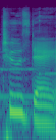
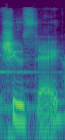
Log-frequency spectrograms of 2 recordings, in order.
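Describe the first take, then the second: First: It is pronounced in an American way. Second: It is pronounced in a British way. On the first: "I don't say Tuesday" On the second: "I pronounce things like they do in the U K. ... I say Tuesday"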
